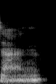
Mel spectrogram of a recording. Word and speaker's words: eau: any of those sounds pronounce this as if it was one giant letter o you pronounce EA you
